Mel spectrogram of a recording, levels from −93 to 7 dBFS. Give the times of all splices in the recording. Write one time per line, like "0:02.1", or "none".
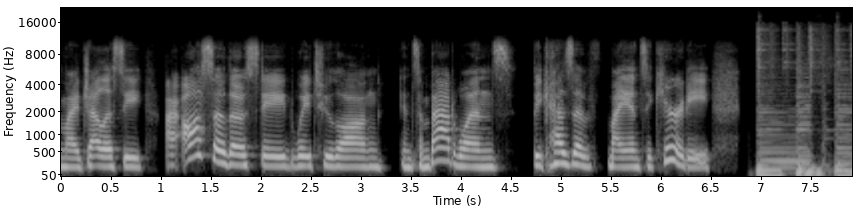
0:06.9

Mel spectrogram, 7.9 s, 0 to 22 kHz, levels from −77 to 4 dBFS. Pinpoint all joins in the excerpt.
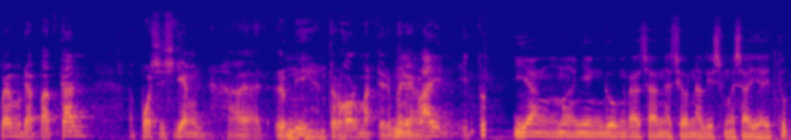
0:05.0

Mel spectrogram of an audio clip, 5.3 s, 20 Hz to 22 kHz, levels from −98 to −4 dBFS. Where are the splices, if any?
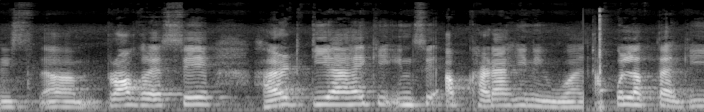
0:04.4

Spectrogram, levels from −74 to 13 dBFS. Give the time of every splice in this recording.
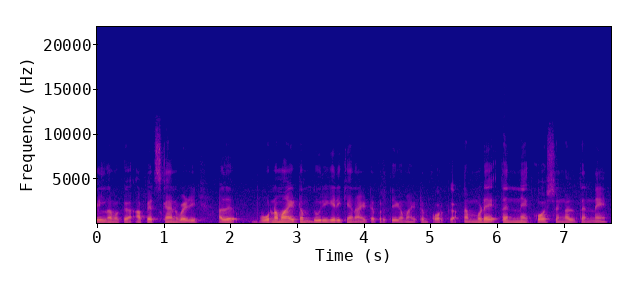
0:05.4

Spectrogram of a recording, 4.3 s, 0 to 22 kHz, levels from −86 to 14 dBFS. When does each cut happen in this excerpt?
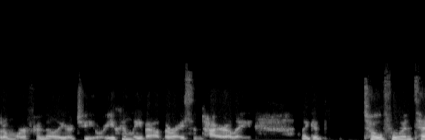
0:03.0

